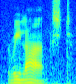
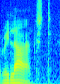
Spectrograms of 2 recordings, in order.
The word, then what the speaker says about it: relaxed: Relaxed, relajado. Ahí no se pronuncia la ed. Relaxed.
